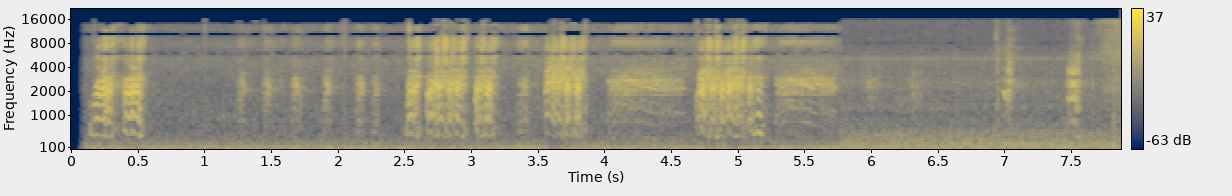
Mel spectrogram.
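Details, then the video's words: A Savannah-Bengal cat outdoors gives short, bright chirps in quick bursts, chattering at prey and mimicking birds and squirrels, a documented hunting behaviour, over a steady low rumble of outdoor noise. "My cat’s chirp is mimicking birds and squirrels, a documented hunting behavior"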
